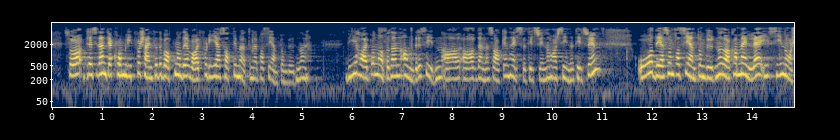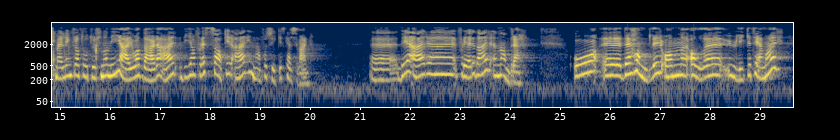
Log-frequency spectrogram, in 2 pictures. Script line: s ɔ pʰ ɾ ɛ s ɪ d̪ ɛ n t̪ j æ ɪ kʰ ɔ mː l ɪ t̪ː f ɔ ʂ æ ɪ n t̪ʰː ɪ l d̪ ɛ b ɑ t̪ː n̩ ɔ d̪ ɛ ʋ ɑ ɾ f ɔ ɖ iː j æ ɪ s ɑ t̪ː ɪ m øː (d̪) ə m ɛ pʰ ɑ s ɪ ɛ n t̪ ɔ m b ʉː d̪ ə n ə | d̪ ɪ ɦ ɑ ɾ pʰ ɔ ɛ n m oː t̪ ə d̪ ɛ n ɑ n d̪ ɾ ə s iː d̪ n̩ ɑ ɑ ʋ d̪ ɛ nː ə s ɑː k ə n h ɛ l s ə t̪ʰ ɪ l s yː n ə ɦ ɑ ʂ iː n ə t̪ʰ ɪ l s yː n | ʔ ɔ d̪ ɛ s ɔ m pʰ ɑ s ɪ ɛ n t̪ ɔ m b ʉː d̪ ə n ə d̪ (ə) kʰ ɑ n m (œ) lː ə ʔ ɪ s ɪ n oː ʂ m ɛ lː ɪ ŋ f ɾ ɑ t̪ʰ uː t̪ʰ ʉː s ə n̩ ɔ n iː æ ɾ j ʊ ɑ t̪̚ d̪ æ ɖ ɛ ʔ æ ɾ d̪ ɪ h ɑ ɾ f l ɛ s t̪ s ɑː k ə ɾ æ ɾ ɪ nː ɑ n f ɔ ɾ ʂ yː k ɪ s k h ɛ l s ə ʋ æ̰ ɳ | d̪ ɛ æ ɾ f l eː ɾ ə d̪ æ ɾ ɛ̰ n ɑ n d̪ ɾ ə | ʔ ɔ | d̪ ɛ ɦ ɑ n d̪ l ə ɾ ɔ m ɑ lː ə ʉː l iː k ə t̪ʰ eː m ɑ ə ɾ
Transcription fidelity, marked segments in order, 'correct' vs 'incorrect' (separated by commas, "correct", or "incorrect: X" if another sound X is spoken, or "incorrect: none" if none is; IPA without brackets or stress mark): incorrect: t̪, incorrect: ɑ, incorrect: ɛ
